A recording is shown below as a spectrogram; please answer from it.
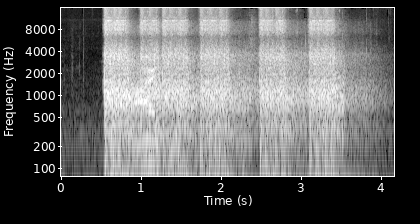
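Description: Rapid automatic gunfire rattles in several loud bursts separated by short gaps in the Roblox game Harlem Heights, a New York City-themed shooter.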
